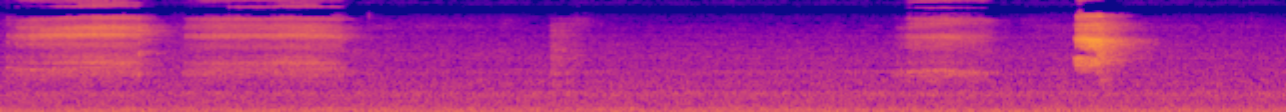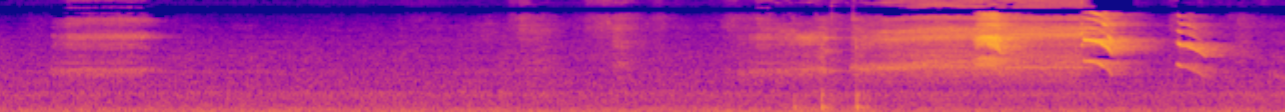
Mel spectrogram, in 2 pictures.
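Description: A cockatiel gives breathy, hissing bursts broken by a few sharp, high chirps.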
